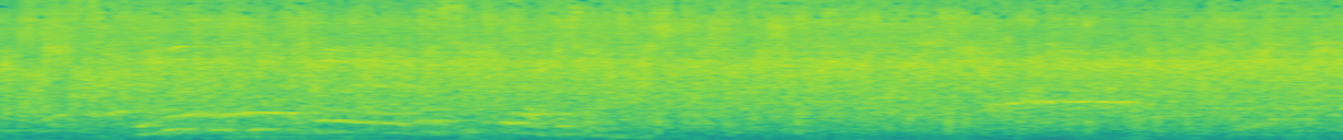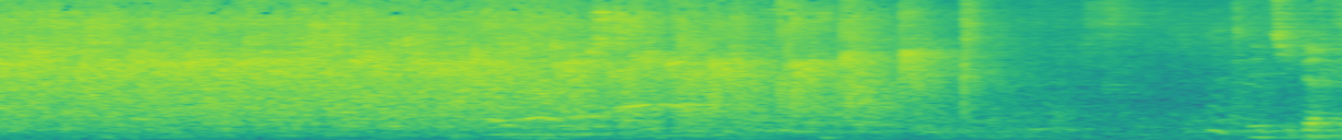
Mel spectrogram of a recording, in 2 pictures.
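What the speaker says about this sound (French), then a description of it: "une autre équipe qu'on applaudit" A concert audience applauds a children's team, dense clapping filling the hall for about eleven seconds while voices call out underneath, then the clapping tapers off and fades out near the end.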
